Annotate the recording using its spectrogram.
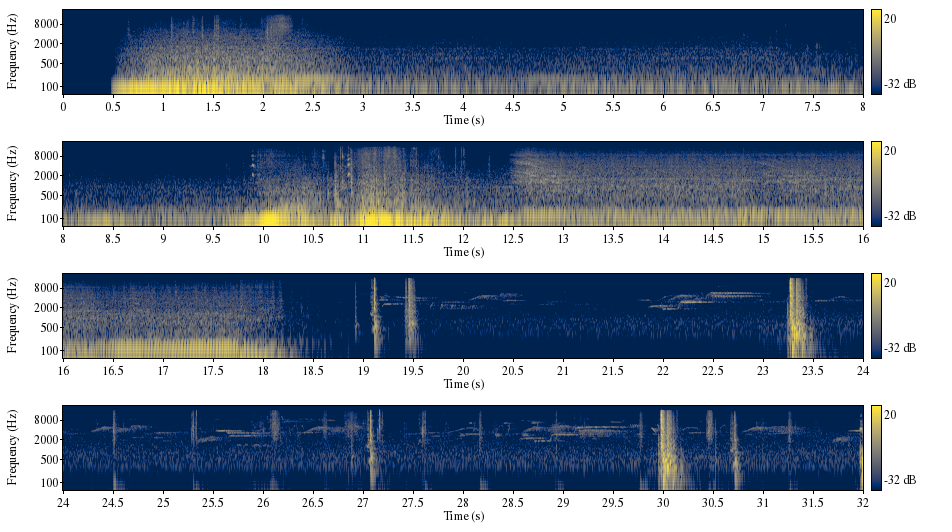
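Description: Mahindra Bolero jeep's engine running as it drives by close and on along a rough track, loudest just after the start and again about ten seconds in, then cut off abruptly about eighteen seconds in. After that, birds chirping, with a few sharp knocks.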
